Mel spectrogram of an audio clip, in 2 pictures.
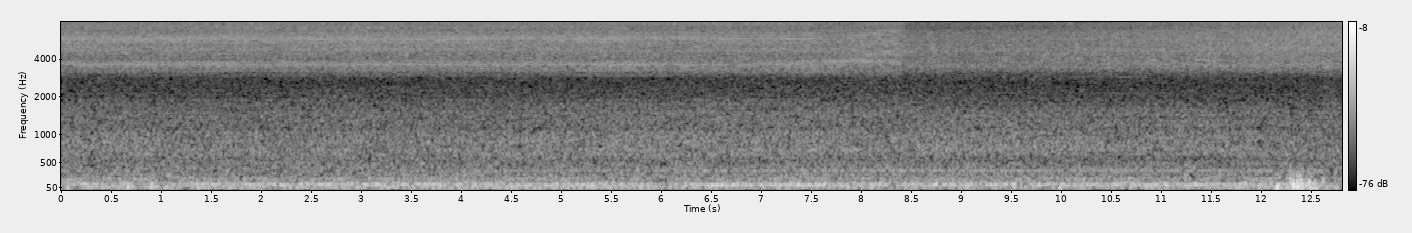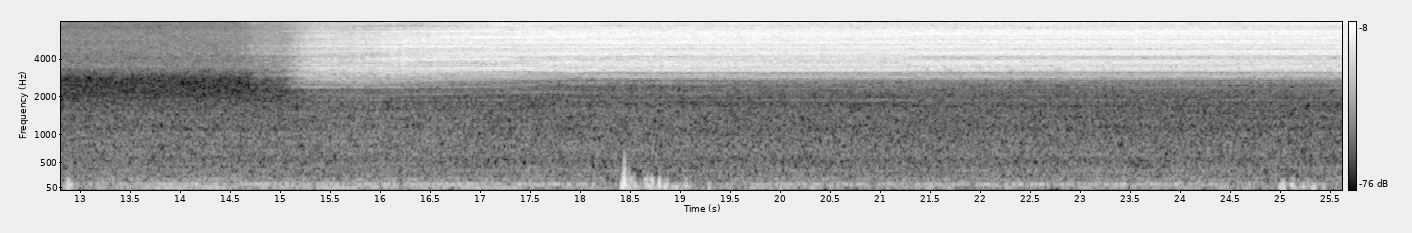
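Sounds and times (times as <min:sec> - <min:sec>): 
cicada buzzing: 0:12.8 - 0:25.6.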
